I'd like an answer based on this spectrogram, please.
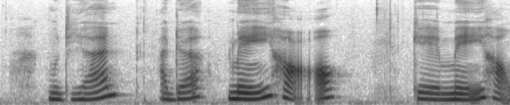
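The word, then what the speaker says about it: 美好: Kemudian ada mei hao. Oke, mei hao. Mei nada 3, hao nada 3. Mei hao. Kalau seperti itu dibacanya terlalu panjang. Jadi kita pelafalannya dirubah menjadi mei hao.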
